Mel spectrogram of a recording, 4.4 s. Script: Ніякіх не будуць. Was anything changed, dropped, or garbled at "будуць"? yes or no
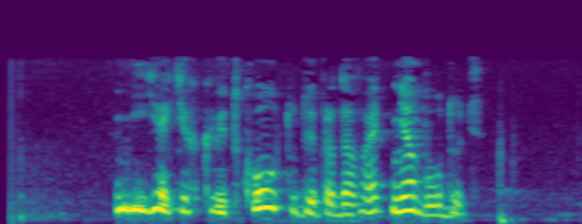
no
